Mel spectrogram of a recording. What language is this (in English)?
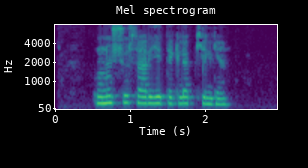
Uzbek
